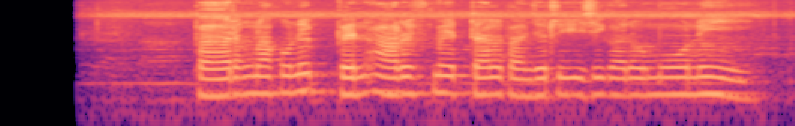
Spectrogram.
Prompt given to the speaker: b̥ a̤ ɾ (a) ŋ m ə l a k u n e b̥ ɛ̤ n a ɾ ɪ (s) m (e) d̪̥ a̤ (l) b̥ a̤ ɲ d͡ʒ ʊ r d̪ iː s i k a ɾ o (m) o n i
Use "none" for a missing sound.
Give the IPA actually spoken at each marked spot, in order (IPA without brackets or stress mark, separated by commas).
ə, f, e, l, m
